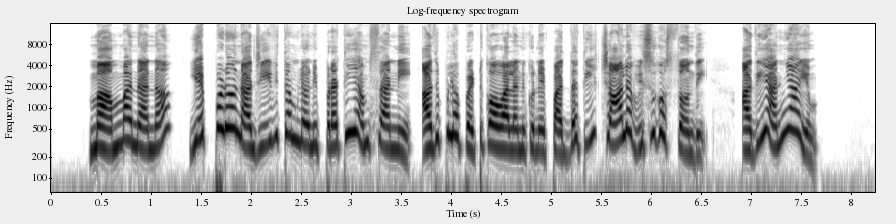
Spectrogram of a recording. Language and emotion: Telugu, angry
